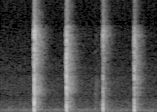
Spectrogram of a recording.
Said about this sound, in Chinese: 此处有稀稀拉拉的掌声。 对对对，此处只有一个人的掌声。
